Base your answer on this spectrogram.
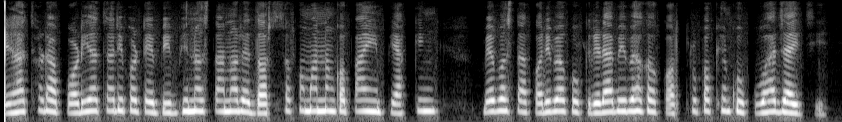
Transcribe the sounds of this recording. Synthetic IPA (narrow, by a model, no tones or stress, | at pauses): eɦat͡ʃʰɔɽapɔɽijat͡ʃaɾipɔʈebibʱinːɔst̪ʰanɔɾed̪ɔɾsɔkɔmanɔŋkɔpaĩpjakiŋ | bjɔbɔst̪ʰakɔɾibakukɾiɽabibʱaɡɔkɔɾt̪ɾupɔkʰjɔŋkukuɦad͡ʒajt͡ʃʰḭ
